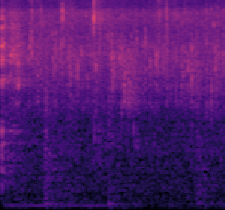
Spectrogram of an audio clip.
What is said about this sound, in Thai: แล้วก็เอาลงไปผัดเลย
